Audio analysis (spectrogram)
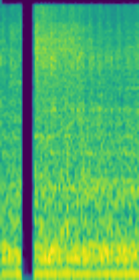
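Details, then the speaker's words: Gas boiler on a single-zone shotgun system at a ranch house after a no-heat call; steady, even low hum with a faint tone above it, no rattle or grind, while the return comes back warm. Circulator pump running normally. "can hear the sir can feel the circulators running"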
